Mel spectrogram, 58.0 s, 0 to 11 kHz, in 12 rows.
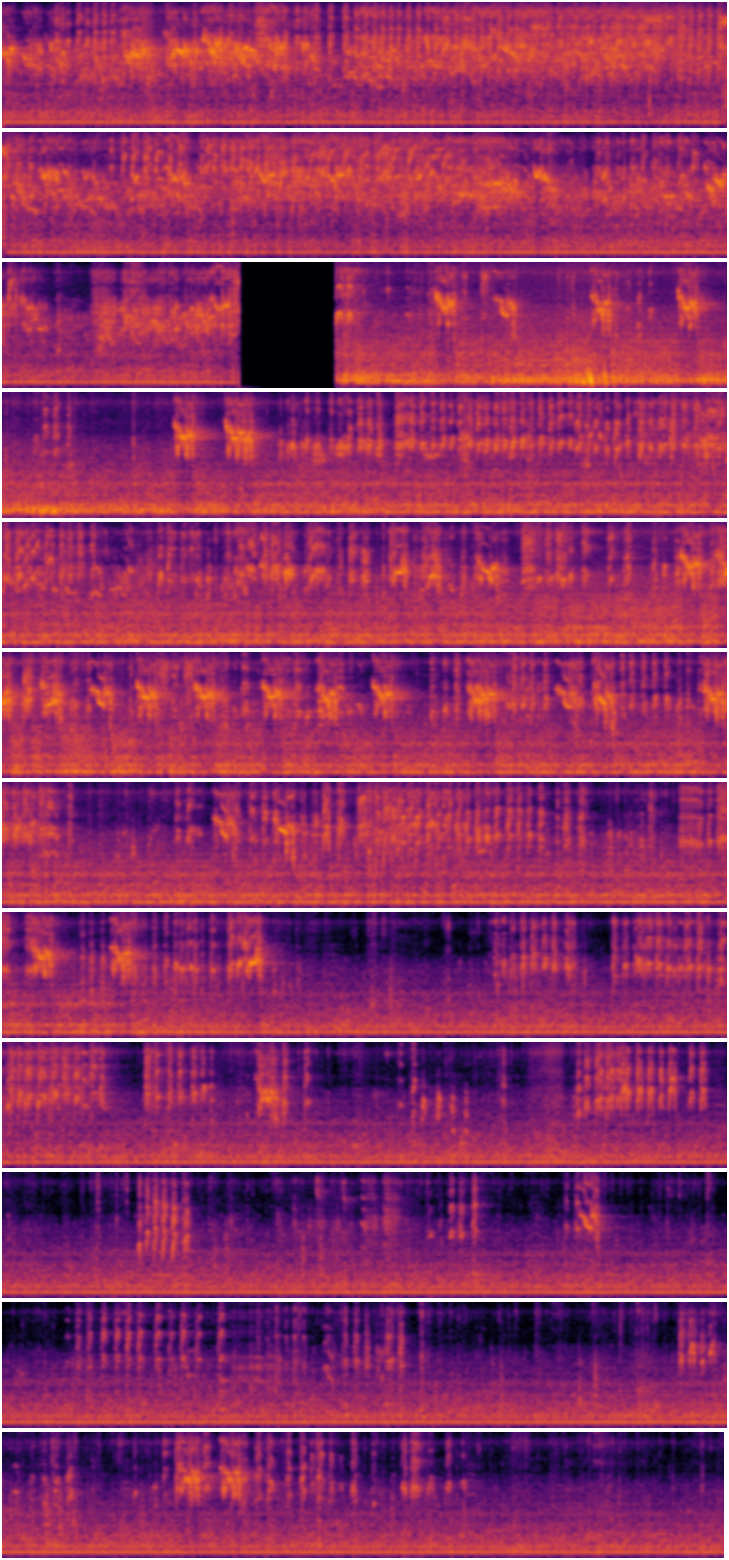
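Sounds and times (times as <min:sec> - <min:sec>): lovebirds chattering and squawking: 0:00.0 - 0:11.3, 0:11.9 - 0:57.9
steady low hum: 0:11.9 - 0:57.9.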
